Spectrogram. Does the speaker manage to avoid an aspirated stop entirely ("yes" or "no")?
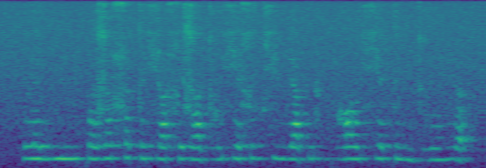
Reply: yes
